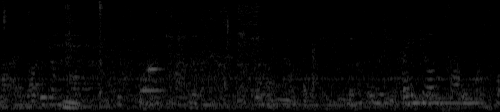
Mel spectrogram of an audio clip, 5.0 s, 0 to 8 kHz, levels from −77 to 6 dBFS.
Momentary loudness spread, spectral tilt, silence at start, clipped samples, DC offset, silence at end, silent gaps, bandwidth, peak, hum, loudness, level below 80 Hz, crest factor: 4 LU; -4 dB/octave; 0 s; under 0.1%; under 0.1%; 0 s; none; 8 kHz; -38 dBFS; 50 Hz at -70 dBFS; -57 LUFS; -82 dBFS; 18 dB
